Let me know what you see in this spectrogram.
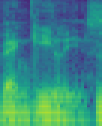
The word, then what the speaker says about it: Vangelis: But look at 1492, and because we're still talking about Vangelis here, or Vangelis, if you're Greek, that's how you pronounce it. Vangelis is how I pronounced it forever. Yeah, yeah. We'll get a debate about how to pronounce that. But a Greek friend... – Show number 12. – a Greek friend of mine straightened me out on this. It's pronounced Vangelis.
